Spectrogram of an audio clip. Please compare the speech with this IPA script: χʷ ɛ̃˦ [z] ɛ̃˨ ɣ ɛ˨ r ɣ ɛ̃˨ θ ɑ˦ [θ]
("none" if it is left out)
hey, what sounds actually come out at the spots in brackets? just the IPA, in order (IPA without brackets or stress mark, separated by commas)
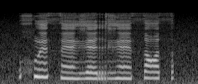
θ, θ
